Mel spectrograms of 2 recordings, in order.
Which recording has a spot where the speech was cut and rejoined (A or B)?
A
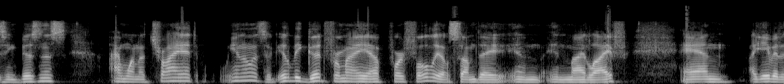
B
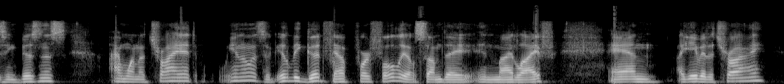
B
